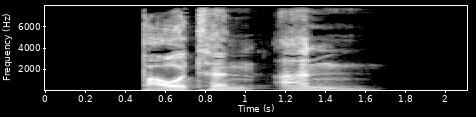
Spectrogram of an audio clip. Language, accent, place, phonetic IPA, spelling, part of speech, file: German, Germany, Berlin, [ˌbaʊ̯tn̩ ˈan], bauten an, verb, De-bauten an.ogg
- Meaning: inflection of anbauen: 1. first/third-person plural preterite 2. first/third-person plural subjunctive II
